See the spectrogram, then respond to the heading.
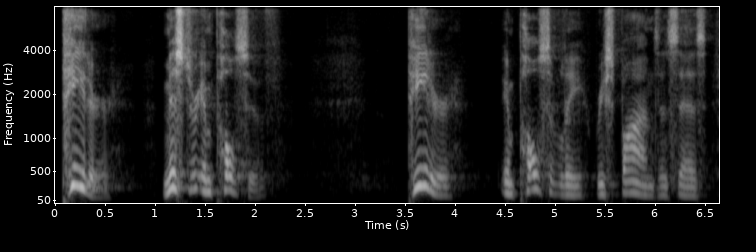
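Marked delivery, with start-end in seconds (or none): none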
